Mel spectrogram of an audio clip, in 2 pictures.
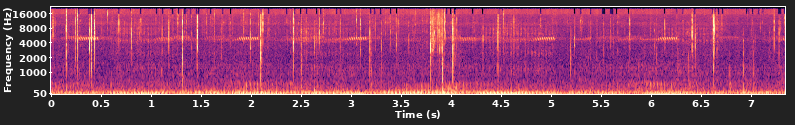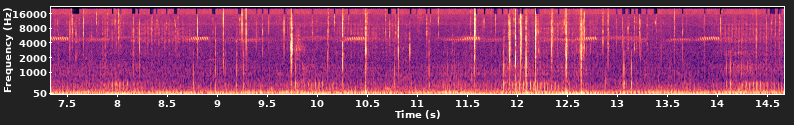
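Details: Purring of sleeping kitties by a crackling fireplace, spring garden setting: deep, even rumble swelling with each breath roughly every two seconds, dotted with fire pops and a regular high chirping.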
